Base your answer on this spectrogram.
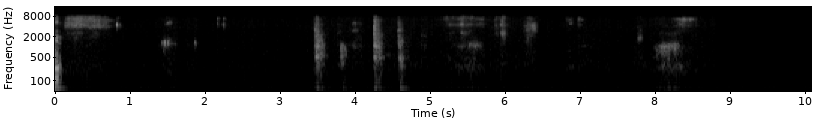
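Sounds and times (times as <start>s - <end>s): soft rustle: 5.1s - 8.7s.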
